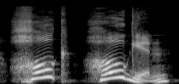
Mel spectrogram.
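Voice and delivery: HULK HOGAN drawn right out and pitched high; slow, high, hammered stress on each word of Hulk Hogan; emphatic repetition. Real, not acted. Incredulous emphatic repeat of the name.

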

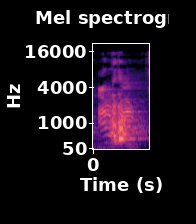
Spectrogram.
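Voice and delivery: loud playful "arr, arr" bark; loud dog-noise cue; imitated bark. Real, not acted. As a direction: bark to get the dog talking.

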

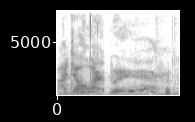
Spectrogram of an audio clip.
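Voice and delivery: high, breathy demonic whisper. Retold or imitated. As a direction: hiss it like a possessed thing. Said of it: "the most, like, demonic voice".

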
